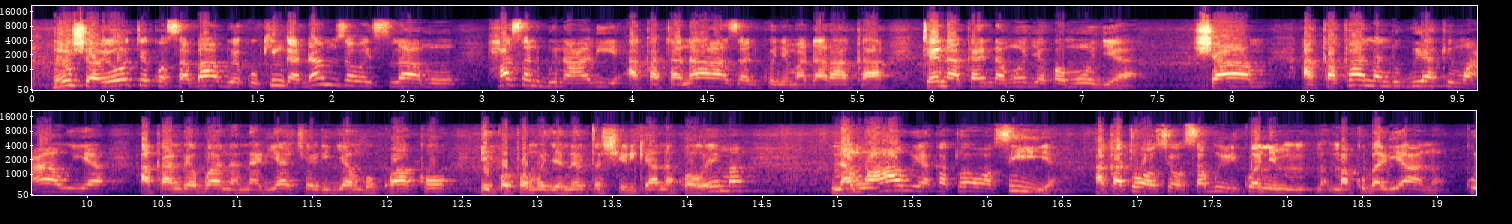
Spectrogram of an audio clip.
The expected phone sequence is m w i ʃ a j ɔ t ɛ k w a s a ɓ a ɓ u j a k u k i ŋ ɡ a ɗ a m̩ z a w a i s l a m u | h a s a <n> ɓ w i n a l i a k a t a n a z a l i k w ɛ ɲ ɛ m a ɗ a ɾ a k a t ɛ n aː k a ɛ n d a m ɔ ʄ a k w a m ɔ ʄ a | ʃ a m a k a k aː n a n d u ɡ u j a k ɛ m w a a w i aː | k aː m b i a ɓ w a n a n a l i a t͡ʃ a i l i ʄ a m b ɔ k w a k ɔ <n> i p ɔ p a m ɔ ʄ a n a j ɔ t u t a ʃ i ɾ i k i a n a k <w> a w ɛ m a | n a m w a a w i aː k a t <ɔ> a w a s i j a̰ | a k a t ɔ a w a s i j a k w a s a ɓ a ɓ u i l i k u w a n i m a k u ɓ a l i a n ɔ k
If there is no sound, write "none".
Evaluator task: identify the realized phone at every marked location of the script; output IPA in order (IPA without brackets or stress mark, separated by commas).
n, n, w, ɔ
